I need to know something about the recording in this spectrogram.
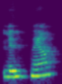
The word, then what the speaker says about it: Linder: Well, if you want to say it in German, it's Lindner. If you say it in English, it's like Lindner or whatever.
